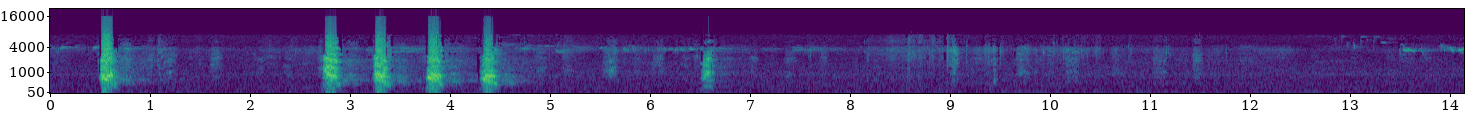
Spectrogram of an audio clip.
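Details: Rhodesian Ridgeback named Jasper playing with the neighbours' peacock; a single loud bark, then a quick run of four sharp barks, followed by scattered softer sounds and quiet background.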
